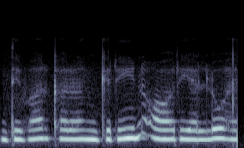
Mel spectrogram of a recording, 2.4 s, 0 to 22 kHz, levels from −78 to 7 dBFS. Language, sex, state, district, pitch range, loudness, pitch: Hindi, female, Jharkhand, Deoghar, 240-255 Hz, -12 LUFS, 245 Hz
